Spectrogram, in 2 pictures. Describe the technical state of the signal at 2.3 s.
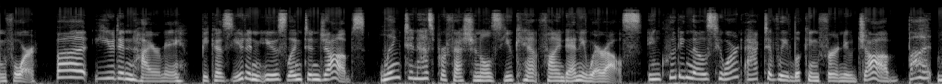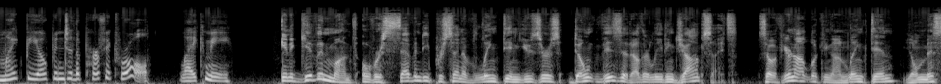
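At 2.3 s the speech carries a resampler restarted on every block, present throughout the clip. Each 10 ms block is converted alone, leaving a small error at every edge, heard as a 100 Hz buzz. Unlike mains hum, it sounds only while speech is present.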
